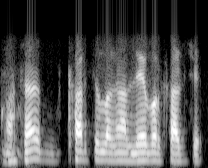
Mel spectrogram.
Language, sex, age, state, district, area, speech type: Kashmiri, male, 30-45, Jammu and Kashmir, Ganderbal, rural, conversation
